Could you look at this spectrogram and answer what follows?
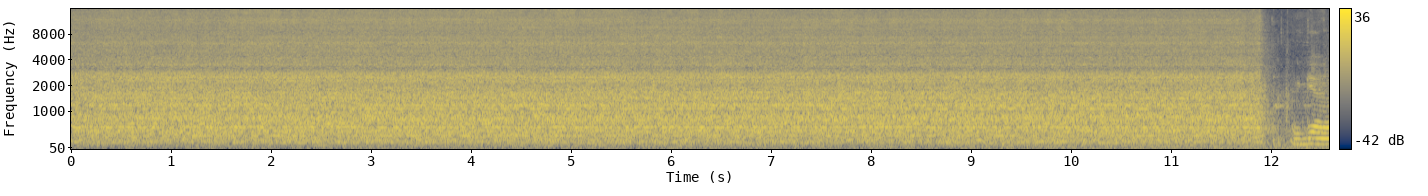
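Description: A heat gun roars steadily up close while warming a golf club shaft to extract it from the head, one continuous loud blowing hum that cuts off just before the end.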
